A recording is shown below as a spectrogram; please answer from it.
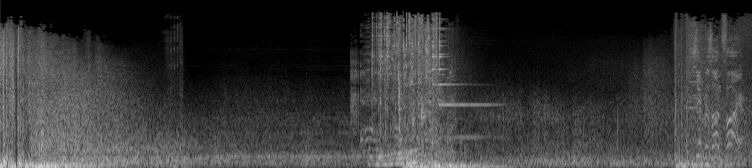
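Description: Naval gunfire from the battleship Maine in World of Warships: heavy, booming salvos at the start, around the middle and near the end, with rumbling decay between shots.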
